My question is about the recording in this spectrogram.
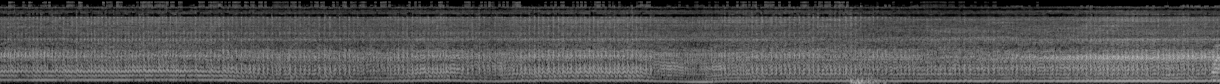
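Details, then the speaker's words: LRP 32x Spec 4.1 nitro engine on its second idle-tank break-in, needle unchanged, in a cold garage kept warm with a heat gun (engine about 57°F at start): high buzzy idle that wavers and sags, still running rich with lots of oil from the exhaust. "no problem let's see if we're making temperatures still running rich a lot of oil coming from the exhaust so attack number two still running rich"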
